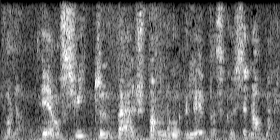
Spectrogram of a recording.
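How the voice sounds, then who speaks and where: A woman's voice: low voice, normal speed, vocal fry. An older woman from Morocco answering interview questions, hesitant and full of fillers, with occasional chuckles. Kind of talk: recorded oral history interview. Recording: distant mic, noisy room.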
